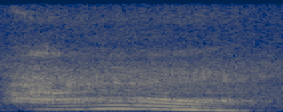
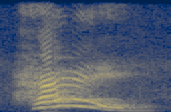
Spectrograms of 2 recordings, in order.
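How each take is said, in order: First: The breathy onset is slow and gradual. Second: The breathy onset is quick and abrupt. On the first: "if you do it gradually" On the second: "we can have an abrupt or a quick aspirate onset"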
